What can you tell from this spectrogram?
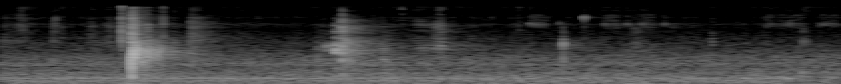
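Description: Round plastic makeup compact being opened: a sharp plastic click about half a second in as the lid comes open, a softer click about a second later, then a few faint taps.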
